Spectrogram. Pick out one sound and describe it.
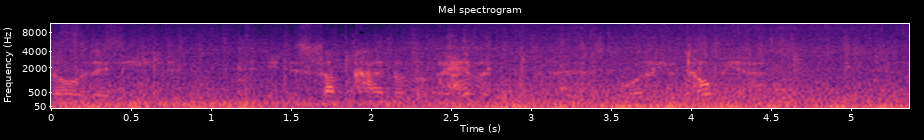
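A young man speaks close into a headset microphone.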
